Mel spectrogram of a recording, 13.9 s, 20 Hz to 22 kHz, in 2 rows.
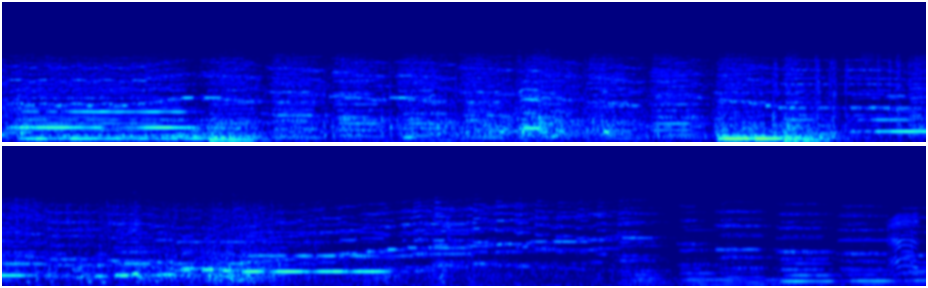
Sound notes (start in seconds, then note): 0.1 horse hooves clopping; 4.5 dramatic music; 7.1 horse hooves clopping; 10.4 dramatic music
